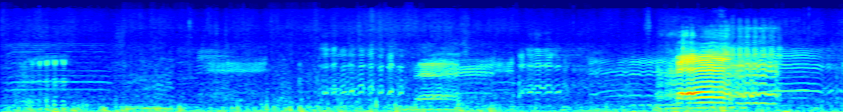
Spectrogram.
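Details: Herd of sheep walking around close by while a female farmer shakes food; overlapping wavering bleats from several animals of differing pitch, with a loud nasal bleat near the end over a background of shuffling and rustling.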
